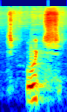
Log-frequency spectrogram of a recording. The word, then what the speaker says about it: ch'uch: Ch'uch, fíjense el saltito de la CH con el apóstrofe. Ch'uch, ch'uch, es como parar el sonido.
